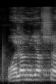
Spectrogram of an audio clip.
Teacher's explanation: ولم یخشا، میم میں اظہار شفوی ہو رہا ہے، سجل پڑھنا ہے۔ خا کو پر پڑھیں گے حروف مستعلیہ میں سے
